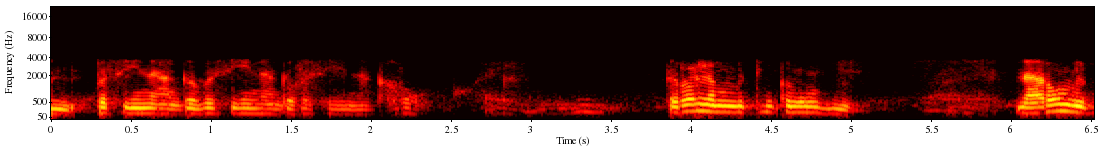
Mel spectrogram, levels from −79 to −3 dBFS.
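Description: Throughout, a G.729 codec rebuilds the speech from a few pulses per frame and a narrow 300 Hz to 3.6 kHz line band, which fits 8 kbit/s, leaving it rough, thin and synthetic. From 2.24 to 2.30 s and from 4.52 to 4.55 s, VoIP packet loss concealed by the speech codec means each gap, which fits one lost 20 ms packet, is filled by extrapolation. The sound is briefly stretched into a buzzy tone or coloured noise that fades before recovering.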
